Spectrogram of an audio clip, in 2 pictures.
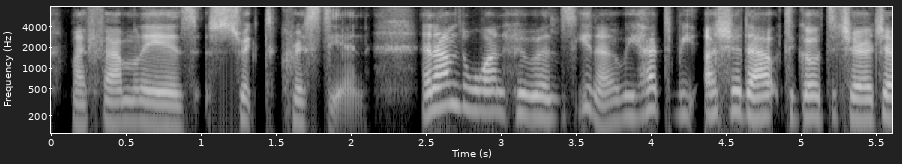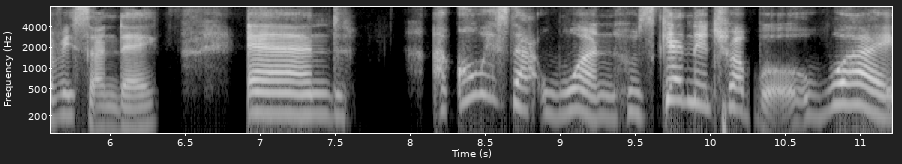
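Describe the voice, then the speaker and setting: A woman with an American accent speaks at a moderate pace and medium pitch, her voice making very wide pitch swings. The sound is dry and close with no echo, over a quiet background. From Jamaica. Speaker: near-death experience survivor. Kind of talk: interview testimony.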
